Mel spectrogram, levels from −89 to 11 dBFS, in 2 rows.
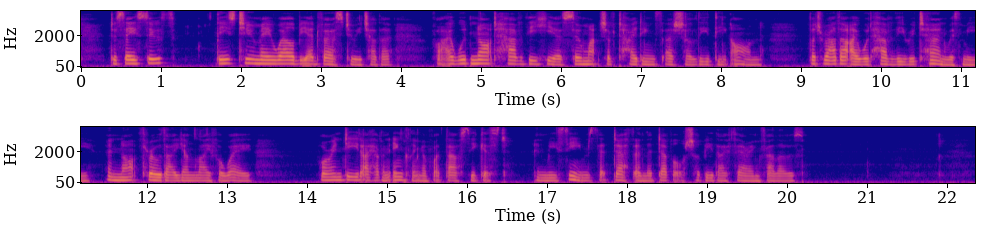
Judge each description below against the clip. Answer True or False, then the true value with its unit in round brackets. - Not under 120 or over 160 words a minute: False (175 wpm)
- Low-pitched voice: False (155 Hz)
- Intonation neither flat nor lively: True (4.2 semitones)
